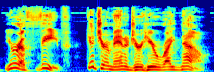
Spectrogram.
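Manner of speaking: angry accusation. Acted. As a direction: call him a thief and demand the manager. Drunk guest accuses the waiter.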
